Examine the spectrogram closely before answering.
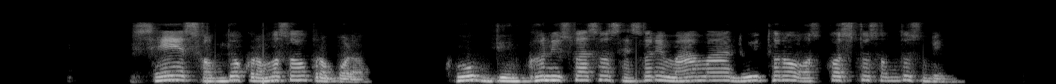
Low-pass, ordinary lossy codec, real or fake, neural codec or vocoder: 7.2 kHz; AAC, 32 kbps; real; none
